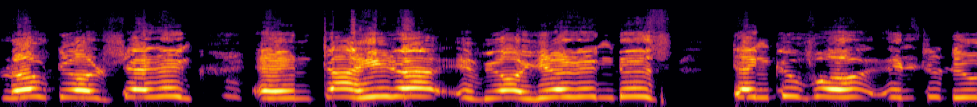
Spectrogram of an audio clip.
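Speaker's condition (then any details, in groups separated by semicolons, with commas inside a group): Cerebral palsy; from birth, oxygen loss at delivery, mainly physical; 28 years with it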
